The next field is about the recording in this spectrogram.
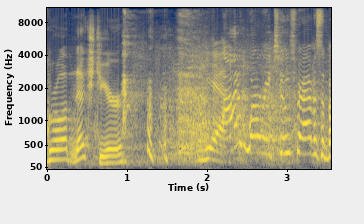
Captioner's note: audience laughs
